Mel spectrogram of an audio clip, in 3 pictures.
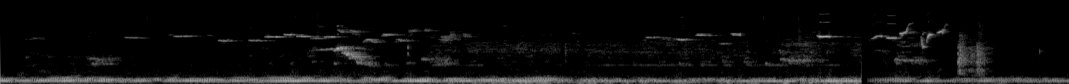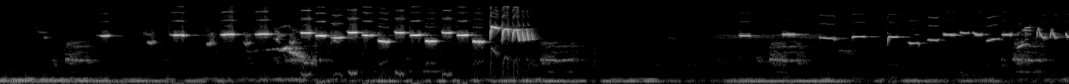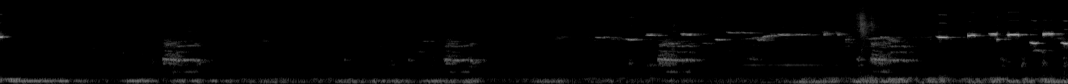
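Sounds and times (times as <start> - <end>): low hum: 0.0 - 12.9
bird singing high chirps: 0.2 - 9.6, 11.0 - 16.3, 17.2 - 21.8, 26.9 - 32.0.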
